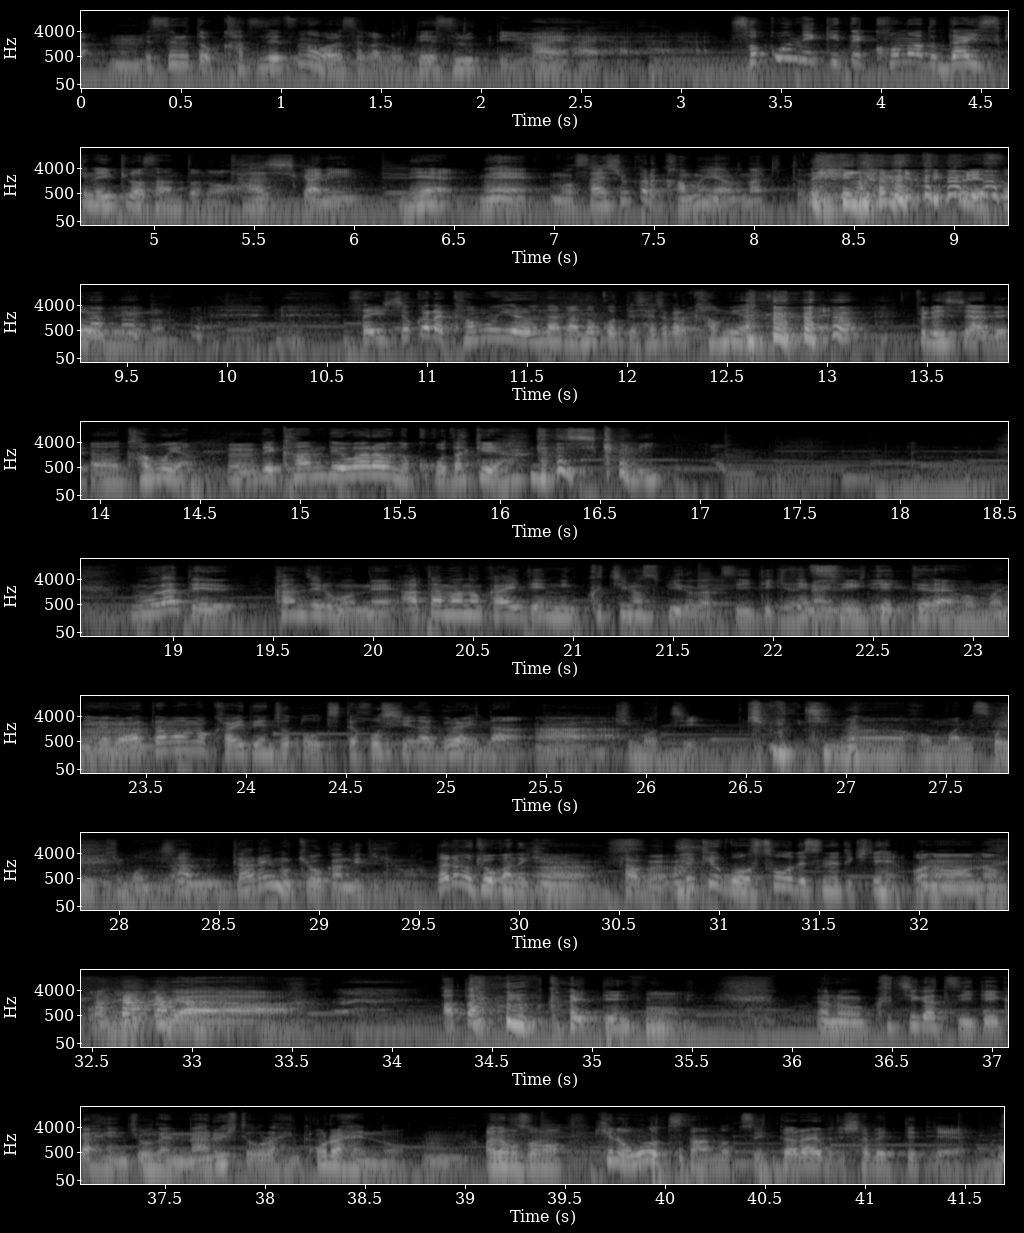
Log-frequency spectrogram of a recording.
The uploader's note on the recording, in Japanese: 公開収録_24時間ラジオ。24時間ラジオの最中に、公開収録しました。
